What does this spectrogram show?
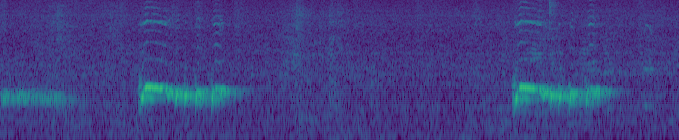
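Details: A kept local zebra dove giving two soft, rolling cooing phrases about three seconds apart, each under a second long and mid-pitched, with a fainter coo at the start.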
